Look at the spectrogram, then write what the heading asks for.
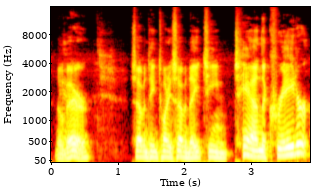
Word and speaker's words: Noverre: Noverre. Noverre, 1727 to 1810, the creator of modern ballet.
